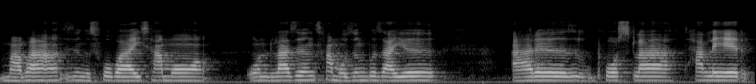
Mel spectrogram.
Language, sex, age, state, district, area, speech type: Bodo, female, 45-60, Assam, Kokrajhar, urban, spontaneous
